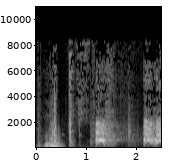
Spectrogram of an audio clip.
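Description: A dog barks several times in short bursts, a low gruff woof followed by higher, sharper barks with brief pauses between them, loud.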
